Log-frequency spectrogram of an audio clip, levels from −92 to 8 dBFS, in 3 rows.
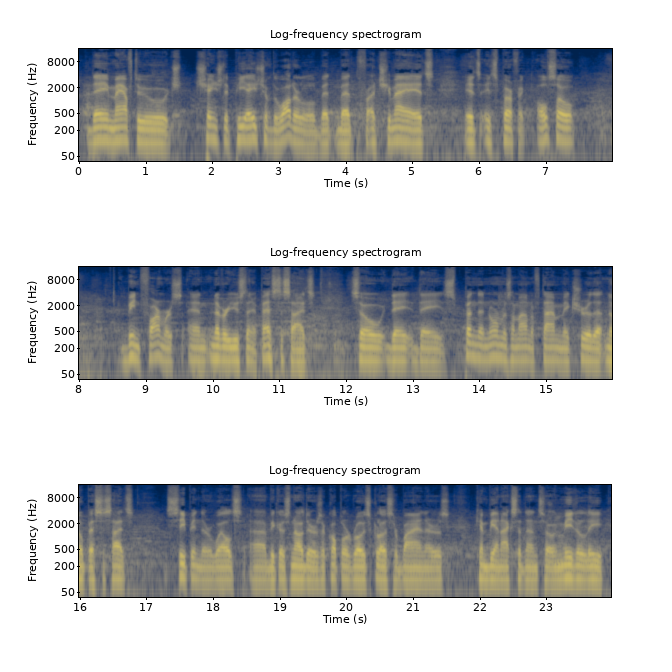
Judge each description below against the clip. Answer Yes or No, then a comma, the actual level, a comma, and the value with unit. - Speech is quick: No, average, 165 wpm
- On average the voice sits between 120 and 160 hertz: No, low, 100 Hz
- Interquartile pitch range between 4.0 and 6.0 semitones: No, average, 3.1 semitones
